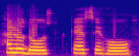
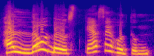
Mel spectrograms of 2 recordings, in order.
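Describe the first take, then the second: First: The greeting is said in a plain, flat way. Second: The greeting is said in an energetic, lively way.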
